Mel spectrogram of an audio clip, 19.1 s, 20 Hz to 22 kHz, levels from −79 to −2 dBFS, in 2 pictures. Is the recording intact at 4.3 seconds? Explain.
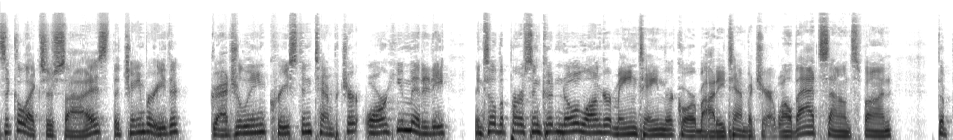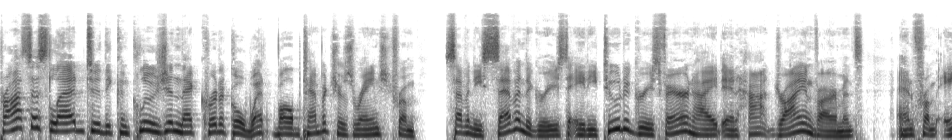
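No. At 4.3 seconds the treble is dull or sounds synthetic and codec artefacts are strong, until quality jumps at 6.0 s with no gap. This is an adaptive stream starting at a low bitrate: the player began on a cheap version, pointing to around 24 kbit/s Opus, then switched up, to about 64 kbit/s, after measuring the connection.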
